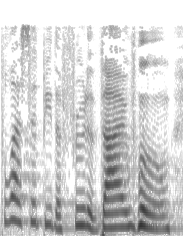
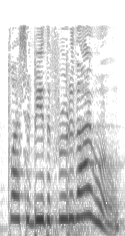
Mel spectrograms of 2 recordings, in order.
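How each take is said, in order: First: Slow, solemn greeting; tender, unhurried blessing; slow reverent blessing. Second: Louder, higher, joyous; joyful proclaimed blessing. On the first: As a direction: say it like a benediction. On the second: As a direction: proclaim it with delight. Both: Shown as a demonstration. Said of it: "I would like my greeting to be".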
